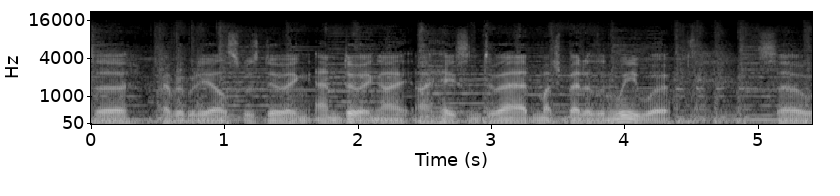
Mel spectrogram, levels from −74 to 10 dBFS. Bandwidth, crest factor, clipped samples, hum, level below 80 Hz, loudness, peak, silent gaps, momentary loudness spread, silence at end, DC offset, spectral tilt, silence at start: 16 kHz; 18 dB; under 0.1%; none; -30 dBFS; -20 LUFS; 0 dBFS; none; 7 LU; 0 s; under 0.1%; -6 dB/octave; 0 s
